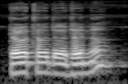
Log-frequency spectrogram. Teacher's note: तवर्ग है त थ द ध न लकार तथा सकार इन सभी का उच्चारण स्थान दंत स्थानीय माना गया है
